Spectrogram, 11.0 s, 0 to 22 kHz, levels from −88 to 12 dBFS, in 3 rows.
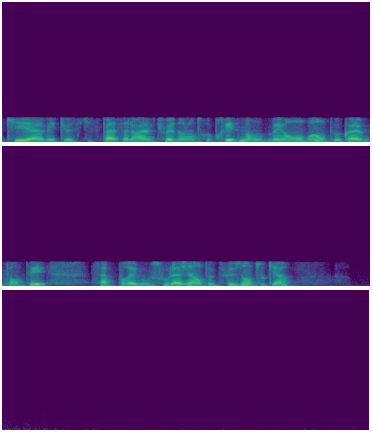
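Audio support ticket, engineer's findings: Bluetooth CVSD headset codec throughout: speech band-limited, nothing above 3.8 kHz; scratchy sibilants, granular hiss, slope-overload distortion on loud highs from one-bit delta coding, consistent with 64 kbps.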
